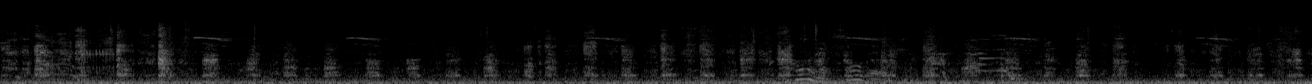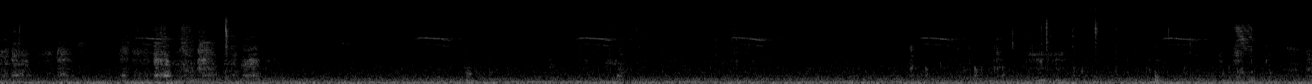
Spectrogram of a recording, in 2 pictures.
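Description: A dog panting, in quick steady breaths.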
